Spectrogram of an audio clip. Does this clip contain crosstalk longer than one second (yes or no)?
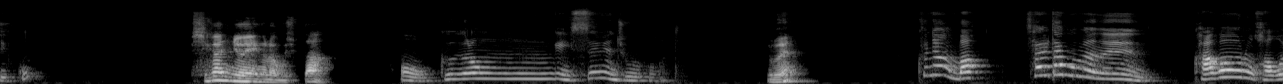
no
